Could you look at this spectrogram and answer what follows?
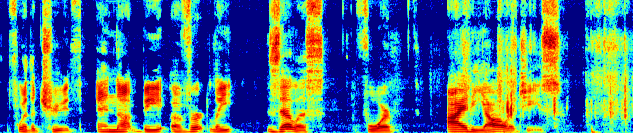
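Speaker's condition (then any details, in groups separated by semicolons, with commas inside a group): No condition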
